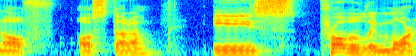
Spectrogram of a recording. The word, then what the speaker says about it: Ostara: and the pronunciation of ostara is probably more correct with an emphasis on the first vowel closer to the modern German atin uh for the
